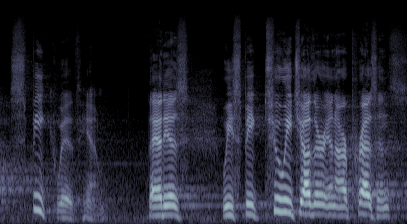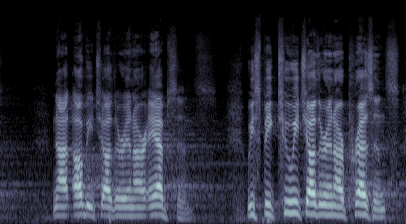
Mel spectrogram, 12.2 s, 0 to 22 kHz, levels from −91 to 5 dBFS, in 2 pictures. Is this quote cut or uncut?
uncut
